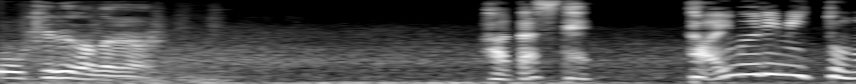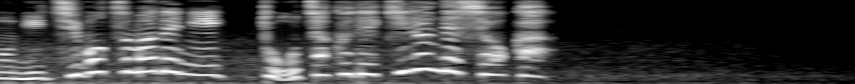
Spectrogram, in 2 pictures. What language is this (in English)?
Japanese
